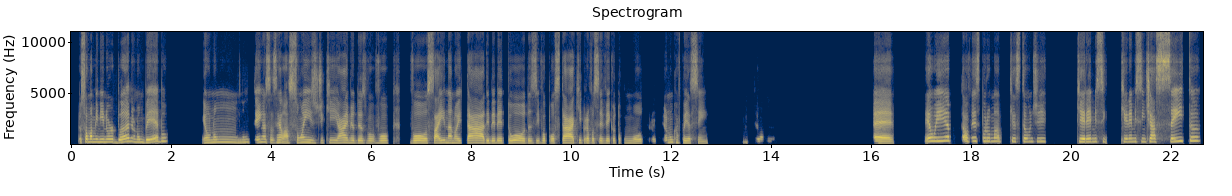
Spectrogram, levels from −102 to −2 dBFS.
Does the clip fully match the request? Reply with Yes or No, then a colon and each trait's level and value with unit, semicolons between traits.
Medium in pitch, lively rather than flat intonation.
No: high, 230 Hz; wide, 6.6 semitones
